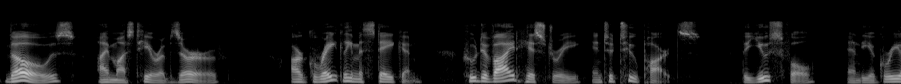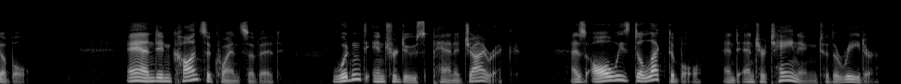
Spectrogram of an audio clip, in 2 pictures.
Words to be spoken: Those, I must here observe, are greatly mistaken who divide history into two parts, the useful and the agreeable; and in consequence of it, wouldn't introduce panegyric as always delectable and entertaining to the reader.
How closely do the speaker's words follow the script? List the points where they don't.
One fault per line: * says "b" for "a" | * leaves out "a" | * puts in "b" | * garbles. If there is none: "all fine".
all fine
